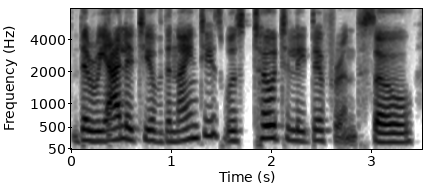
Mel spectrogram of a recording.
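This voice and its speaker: A woman, a Romanian speaker, speaks as a journalist on a panel in a measured, thoughtful way. Her voice is smooth and clear at a mid pitch. The recording is dry. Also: a little mellow, no echo. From Moldova. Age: 30s. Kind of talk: panel discussion.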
